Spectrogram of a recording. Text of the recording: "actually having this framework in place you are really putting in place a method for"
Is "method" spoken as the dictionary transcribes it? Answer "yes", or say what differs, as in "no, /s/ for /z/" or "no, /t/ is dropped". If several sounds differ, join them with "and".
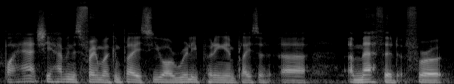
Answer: yes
